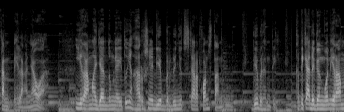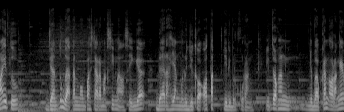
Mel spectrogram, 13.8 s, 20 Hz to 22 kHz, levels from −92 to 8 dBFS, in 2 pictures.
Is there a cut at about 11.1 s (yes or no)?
no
